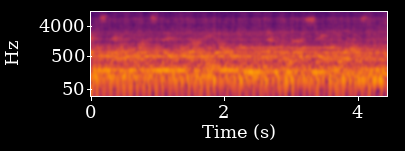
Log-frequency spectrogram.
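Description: Heavy metal band playing live: distorted electric guitars and bass holding low chords over drums, loud and unbroken, with the chords shifting every second or so.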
